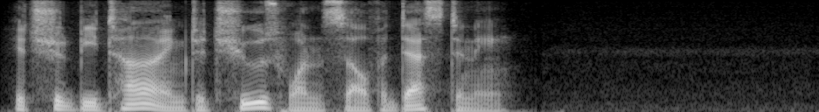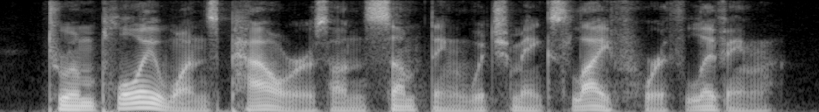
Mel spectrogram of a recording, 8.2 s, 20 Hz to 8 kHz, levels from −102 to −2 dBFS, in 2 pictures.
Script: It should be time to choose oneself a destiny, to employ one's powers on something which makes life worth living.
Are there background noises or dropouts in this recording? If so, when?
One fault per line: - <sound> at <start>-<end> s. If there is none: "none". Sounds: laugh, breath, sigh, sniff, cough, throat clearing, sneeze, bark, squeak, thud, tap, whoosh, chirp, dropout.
none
